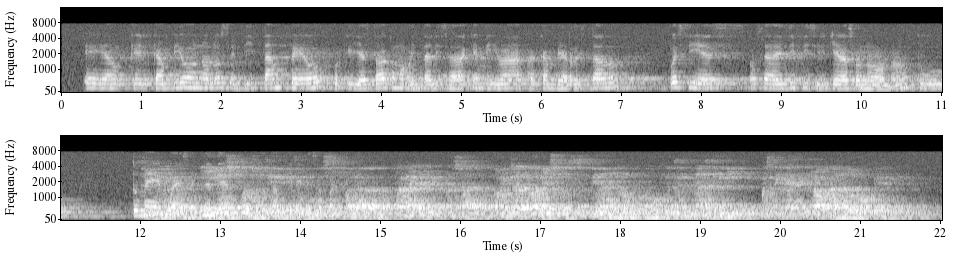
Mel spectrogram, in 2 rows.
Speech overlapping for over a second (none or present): present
